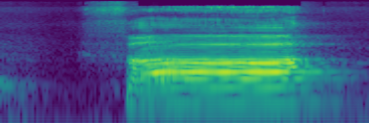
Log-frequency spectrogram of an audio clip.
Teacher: زبان کا سیرا اور اوپر کے دانتوں کے اندرونی کنارے، وہاں سے یہ ادا کریں گے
